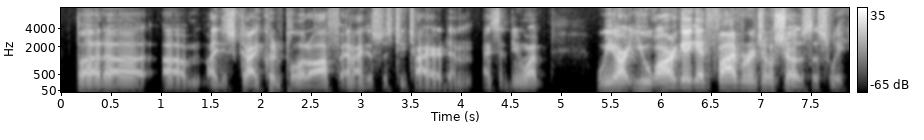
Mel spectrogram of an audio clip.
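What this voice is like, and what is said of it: Slightly raspy, hoarse voice. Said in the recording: “I lost my voice. I was having horrible allergies. I just couldn't talk. It was painful to talk. Probably my voice is still a little raspy”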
